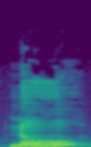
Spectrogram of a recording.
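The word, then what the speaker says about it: know: is followed with n when the next letter after the k is n we don't pronounce the k that's why we read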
